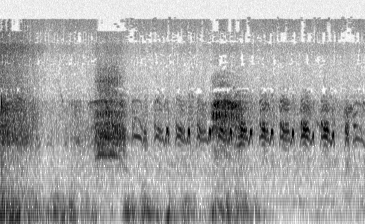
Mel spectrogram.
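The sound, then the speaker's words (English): Godwits, a kind of wader, calling in a quick series of short, nasal, repeated notes over a low rumble of wind and background noise. “They've got an unusual call.”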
